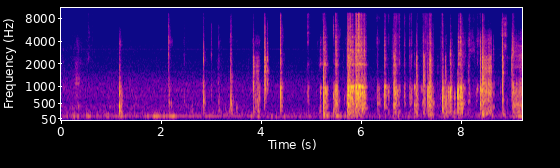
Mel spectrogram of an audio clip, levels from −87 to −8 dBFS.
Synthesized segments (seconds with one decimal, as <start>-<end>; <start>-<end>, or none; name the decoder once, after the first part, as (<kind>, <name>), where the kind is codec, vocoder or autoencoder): 6.4-7.4 (vocoder, Vocos)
